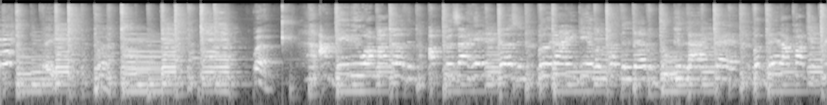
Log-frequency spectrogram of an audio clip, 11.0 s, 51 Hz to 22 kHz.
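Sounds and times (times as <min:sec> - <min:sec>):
acoustic guitar strumming: 0:00.0 - 0:03.4, 0:04.0 - 0:11.0
finger snaps: 0:03.8 - 0:04.0.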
